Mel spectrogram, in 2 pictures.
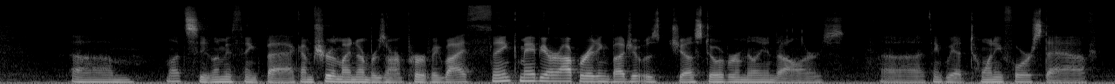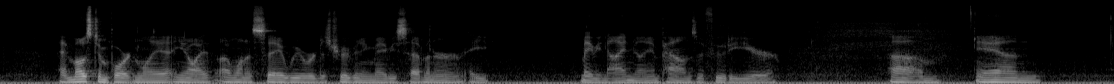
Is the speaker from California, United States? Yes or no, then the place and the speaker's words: no; Missouri, United States; moved away as an adult; now in Spokane, United States; I grew up in Missouri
